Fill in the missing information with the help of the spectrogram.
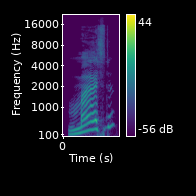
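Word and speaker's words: matched: सी के lock that मैच्ड इट देखिए यहां पे मैच में इडी लग गया है। एम ए टी सी एच यहां पे टी साइलेंट रहेगा।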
